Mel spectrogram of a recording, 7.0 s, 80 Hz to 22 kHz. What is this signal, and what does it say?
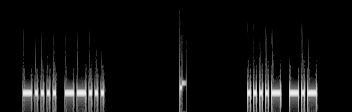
Morse code, heard as a keyed tone, about 20 wpm, 690 Hz. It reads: 67 4K
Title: Two Letter-Number Combinations - 20wpm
